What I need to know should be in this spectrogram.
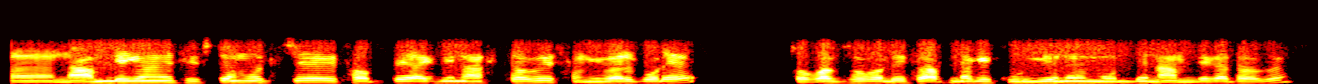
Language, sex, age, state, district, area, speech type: Bengali, male, 30-45, West Bengal, Purba Bardhaman, urban, conversation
